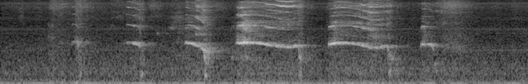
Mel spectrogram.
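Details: French Bulldog throwing a tantrum in his cage indoors, giving high, squealing whines that slide downward, several short cries in quick succession, then louder drawn-out squeals in the second half.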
